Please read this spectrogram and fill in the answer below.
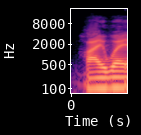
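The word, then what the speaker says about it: Huawei: And we've we heard a announcement last week with highway highway I think it's pronounced um that they're they're creating their own chips now and you don't want that.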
